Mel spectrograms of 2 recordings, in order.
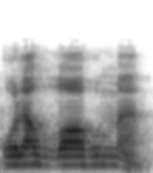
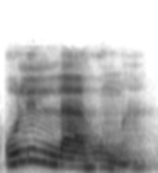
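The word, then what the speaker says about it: قُلِ اللَّهُمَّ: Enggak boleh qulumma, qulullahumma enggak boleh. Tetap kasrah. Kenapa? Karena bagi orang Arab harakat yang paling ringan adalah kasrah. Bukan fathah, bukan dzummah. Jadi mereka membacanya dengan kasrah. Qulillahumma.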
